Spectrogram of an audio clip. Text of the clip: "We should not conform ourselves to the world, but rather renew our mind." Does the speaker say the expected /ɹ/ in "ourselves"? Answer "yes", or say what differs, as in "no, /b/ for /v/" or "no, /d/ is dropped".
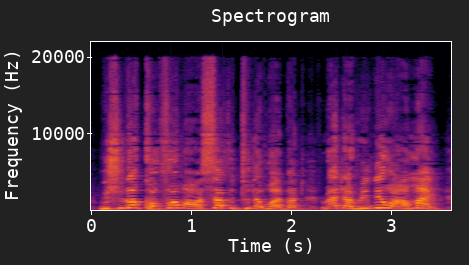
no, /w/ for /ɹ/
